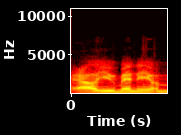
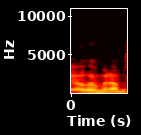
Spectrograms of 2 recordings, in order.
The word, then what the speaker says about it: aluminium: amazing aluminium that's I aluminium is the proper pronunciation of the word Alcoa I guess basically branded at aluminum so it's easier for Americans to say or something that is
